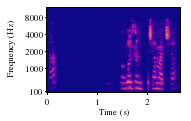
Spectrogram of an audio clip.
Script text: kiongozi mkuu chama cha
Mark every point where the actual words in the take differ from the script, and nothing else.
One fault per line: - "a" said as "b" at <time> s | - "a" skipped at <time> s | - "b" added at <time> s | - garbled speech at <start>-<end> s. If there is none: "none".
none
